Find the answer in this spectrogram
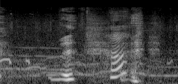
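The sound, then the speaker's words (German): A wolf pack howls together, several overlapping voices sliding up and down in pitch in a short, wavering chorus. “Aber kann es sein, dass das Rudel jetzt wirklich ganz in unserer Nähe ist?”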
